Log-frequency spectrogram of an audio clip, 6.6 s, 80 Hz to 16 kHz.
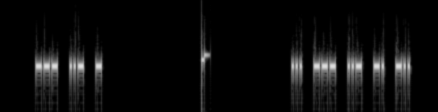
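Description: Morse code beeps at 40 words per minute with doubled character spacing, in a clear, steady tone, short and long pulses forming two quick bursts of letters separated by a pause with a single sharp click between them.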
